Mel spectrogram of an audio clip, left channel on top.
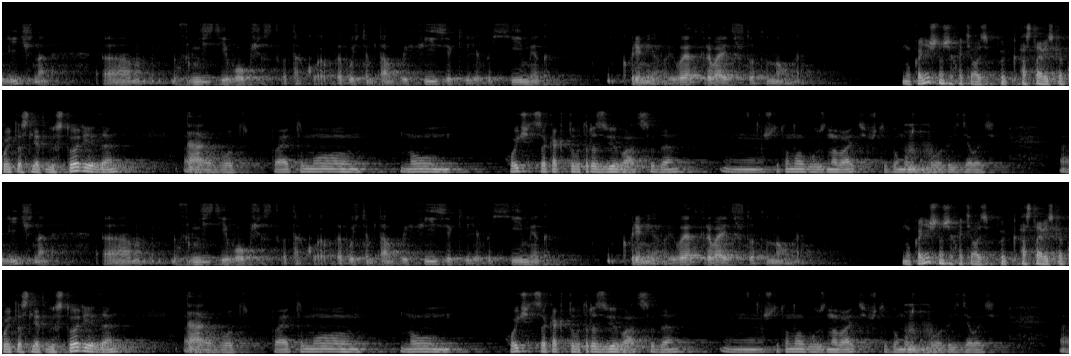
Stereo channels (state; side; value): identical; both; correlation 1.00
